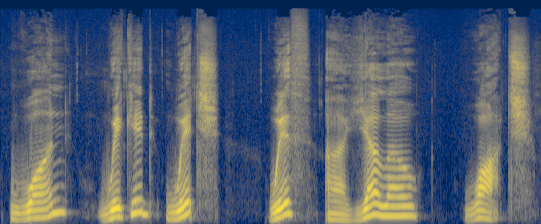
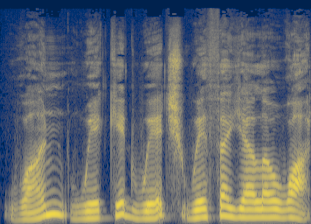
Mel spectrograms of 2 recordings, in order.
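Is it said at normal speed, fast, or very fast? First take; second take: normal speed; fast. First: It is said at a normal speed. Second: It is said faster than normal.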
